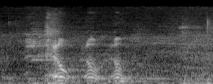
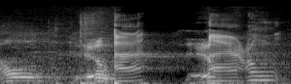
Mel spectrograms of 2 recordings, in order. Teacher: العين فقط ليس من الخيشوم. أعو من الحلق.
